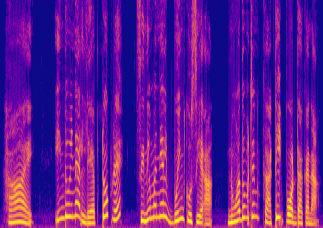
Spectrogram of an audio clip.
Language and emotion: Santali, disgusted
